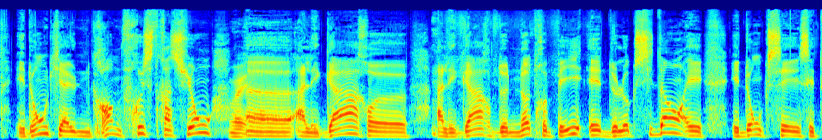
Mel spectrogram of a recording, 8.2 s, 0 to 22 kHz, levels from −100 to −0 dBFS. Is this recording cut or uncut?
uncut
